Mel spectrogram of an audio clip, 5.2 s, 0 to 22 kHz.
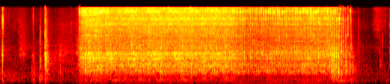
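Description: A power driver whirs steadily for about three and a half seconds while screws and worm-drive hose clamps are tightened on a 2010-2016 Cadillac SRX engine, with a few faint clicks and taps before and after.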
